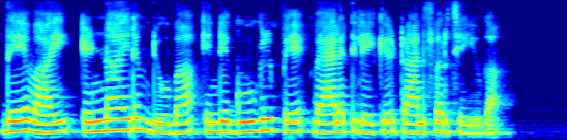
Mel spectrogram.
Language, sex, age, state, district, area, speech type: Malayalam, female, 18-30, Kerala, Thiruvananthapuram, rural, read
